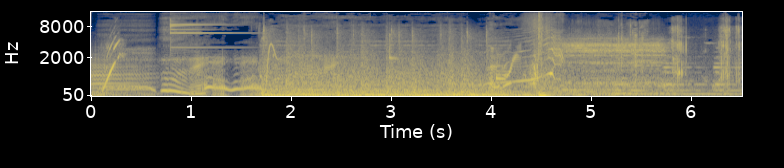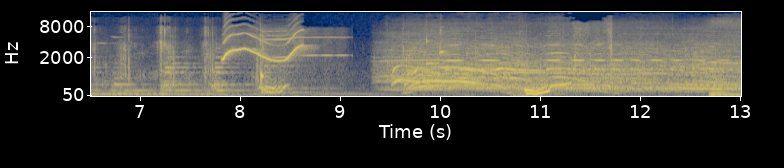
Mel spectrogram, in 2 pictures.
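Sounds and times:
cartoon music: 0.0 - 13.0
cartoon character laughing: 0.7 - 1.8
wavering whistle: 7.8 - 13.0.

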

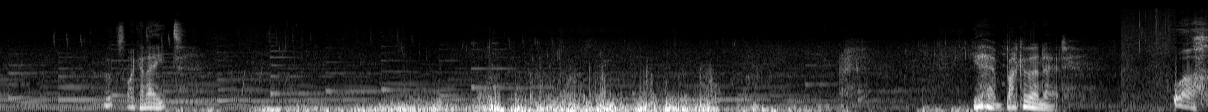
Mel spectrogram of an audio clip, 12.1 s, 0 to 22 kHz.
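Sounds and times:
music with long held notes: 0.0 - 10.2.

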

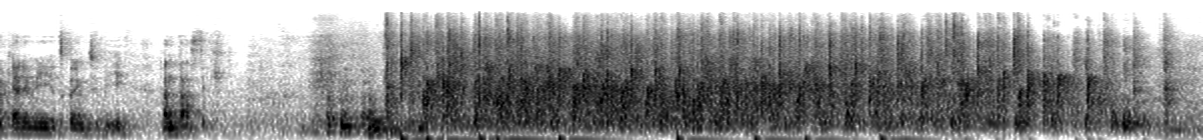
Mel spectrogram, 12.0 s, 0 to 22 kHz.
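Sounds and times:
audience applauding: 3.8 - 11.8.

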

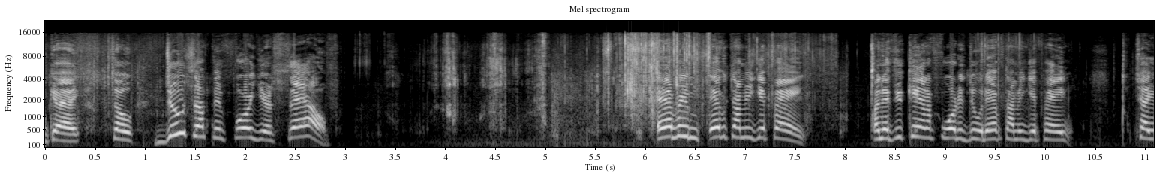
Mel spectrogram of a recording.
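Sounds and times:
chewing crunchy fries: 2.8 - 8.6.

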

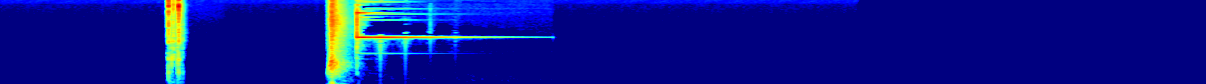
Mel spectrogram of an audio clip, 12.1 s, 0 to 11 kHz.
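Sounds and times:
sharp clicks: 1.7 - 1.9
bell ding: 3.6 - 5.6.

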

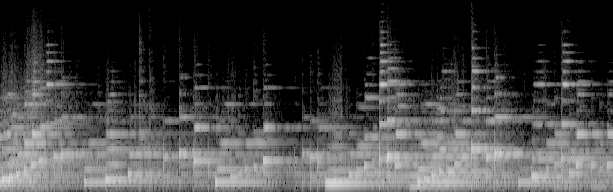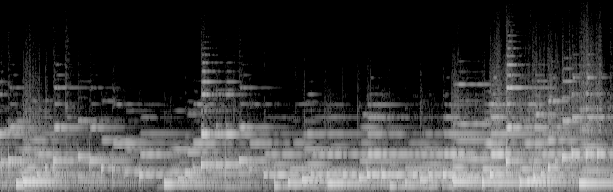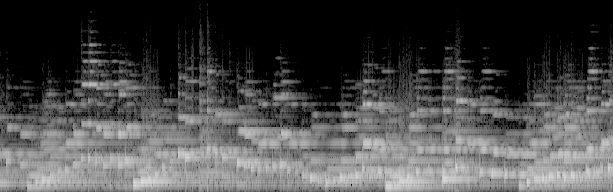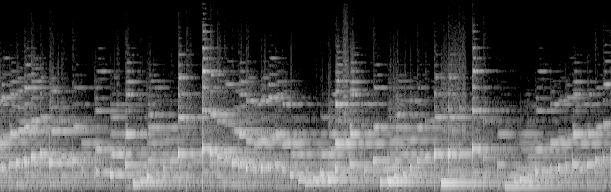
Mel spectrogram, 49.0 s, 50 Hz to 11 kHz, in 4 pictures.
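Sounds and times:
steelpan melody: 0.0 - 49.0
steel pans playing jazz: 21.1 - 30.4, 35.1 - 49.0.

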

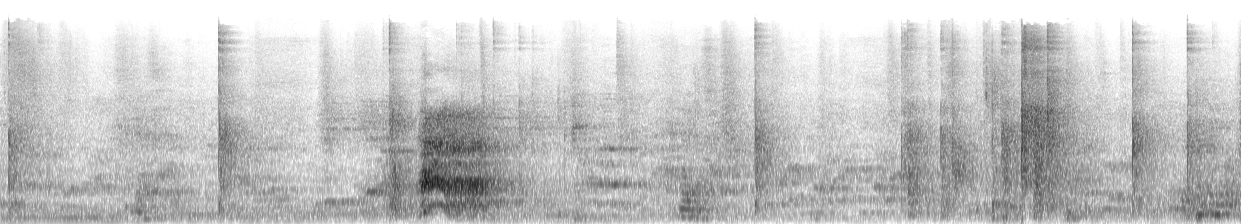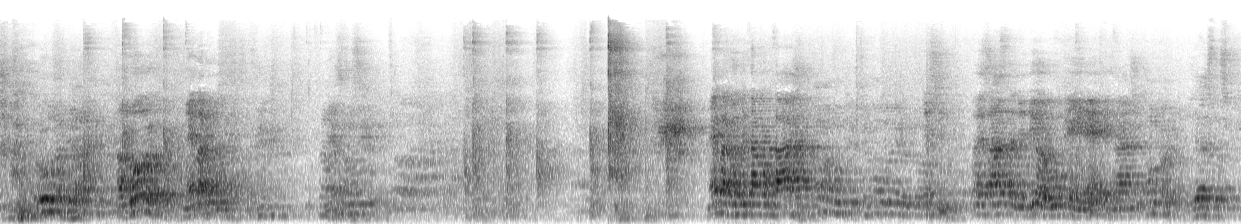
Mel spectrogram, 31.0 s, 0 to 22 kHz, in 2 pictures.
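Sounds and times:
people talking in a hall: 0.0 - 31.0.

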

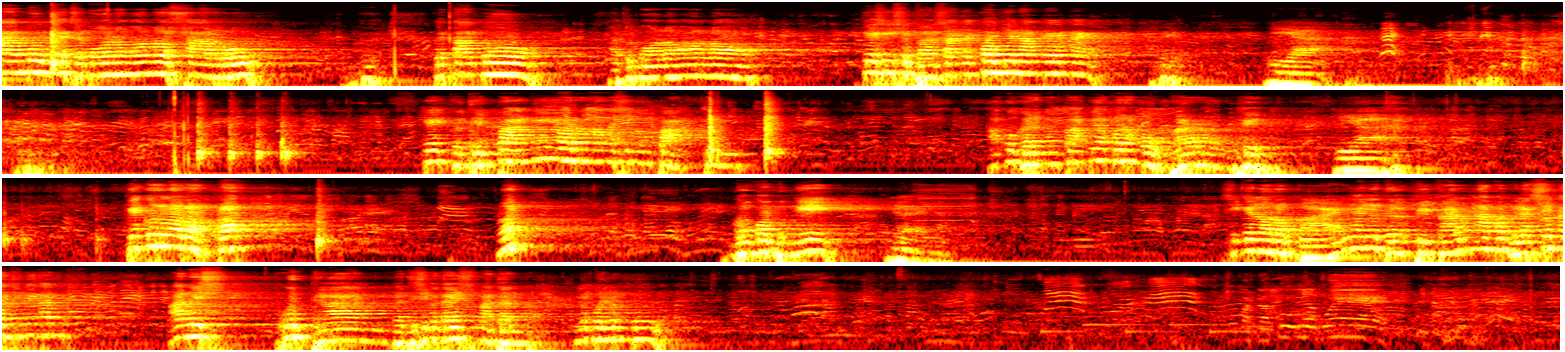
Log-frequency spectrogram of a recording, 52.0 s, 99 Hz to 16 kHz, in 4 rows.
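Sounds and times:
spectators calling out and chattering: 0.0 - 52.0.

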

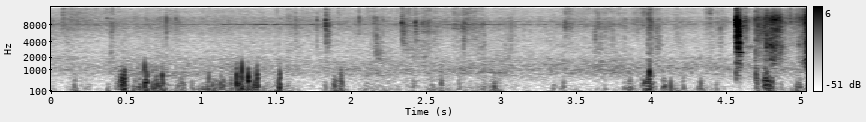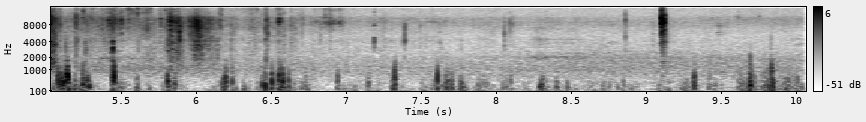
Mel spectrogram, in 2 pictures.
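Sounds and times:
knocks and scuffs on stony ground: 0.0 - 7.7.

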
